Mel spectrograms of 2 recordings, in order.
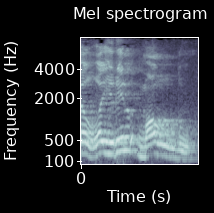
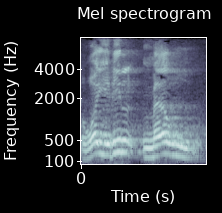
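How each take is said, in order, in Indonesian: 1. Bunyi 'm' berat dan tebal. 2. Bunyi 'm' ringan dan tipis. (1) "Jangan dibaca" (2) "mim tipis gha-nya tebal"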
